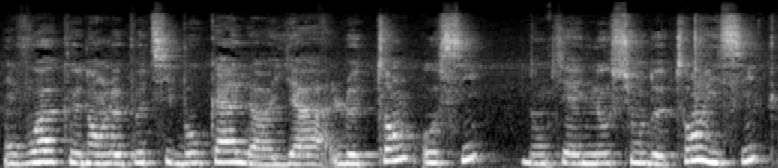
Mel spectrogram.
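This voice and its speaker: A woman casually shows off oracle card decks, chatting and laughing softly at herself as she translates the card titles aloud. Her voice is medium-pitched at a moderate pace, and the room is echoey.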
